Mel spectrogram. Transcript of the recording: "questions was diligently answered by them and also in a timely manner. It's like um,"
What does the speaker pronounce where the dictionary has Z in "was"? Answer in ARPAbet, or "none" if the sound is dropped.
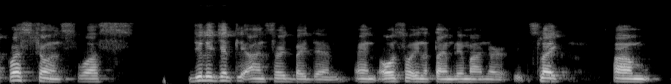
S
